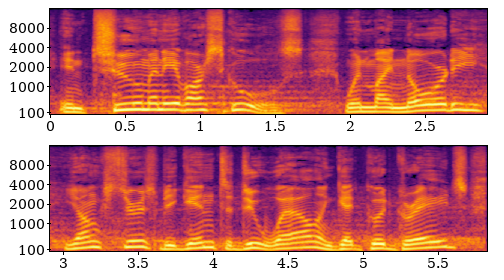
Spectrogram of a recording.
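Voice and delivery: usual speaking voice

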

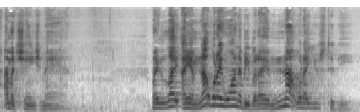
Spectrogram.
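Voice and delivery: ordinary talk

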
